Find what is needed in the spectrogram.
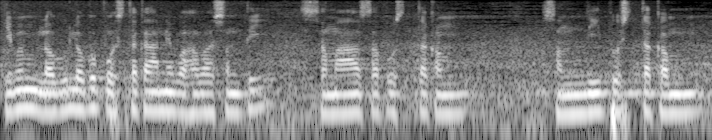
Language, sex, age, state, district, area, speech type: Sanskrit, male, 18-30, Odisha, Balangir, rural, spontaneous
